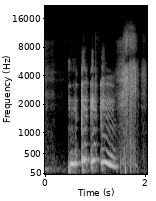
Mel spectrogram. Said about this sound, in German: Erstmal wieder direkt räuspern.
